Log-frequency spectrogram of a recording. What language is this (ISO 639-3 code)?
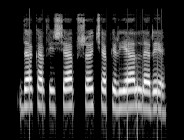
pus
